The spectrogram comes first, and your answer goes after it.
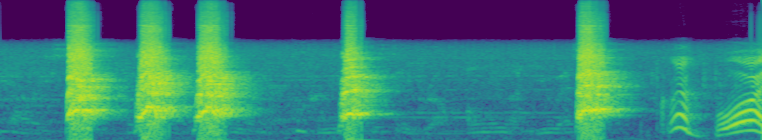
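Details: A domestic dog, urged on by its owner as if it has spotted something, lets out a burst of three quick barks, two more spaced barks, then a rising, wavering whine at the end.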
